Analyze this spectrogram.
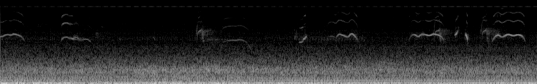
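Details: Decorah nest of bald eagles, evening of April 8, 2014, with the female feeding small eaglets and the male making two prey deliveries. Shrill, wavering whistled notes come singly, then in quick clustered runs, over a constant low rumble.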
